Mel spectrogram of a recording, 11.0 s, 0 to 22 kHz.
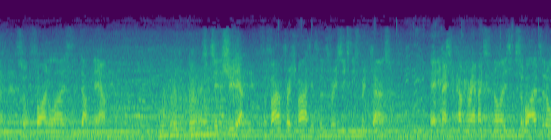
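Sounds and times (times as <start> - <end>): race car engine at low revs: 0.0 - 11.0.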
